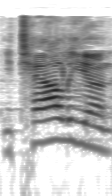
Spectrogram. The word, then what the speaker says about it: Italian: 자, Italian 액센트가 유음절로 넘어가죠.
